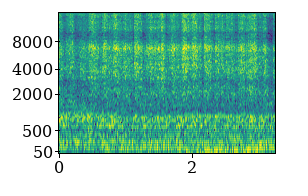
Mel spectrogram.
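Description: Restored Champ honey extractor, formerly belt-driven with a leather belt, spinning with a loud steady low motor hum and drone that holds constant without pauses.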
